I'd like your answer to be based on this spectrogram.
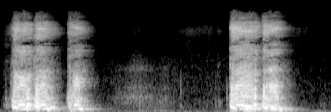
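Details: Night-time barking cough: two bursts of harsh, deep, hoarse coughs with a barking quality, separated by a quiet pause.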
